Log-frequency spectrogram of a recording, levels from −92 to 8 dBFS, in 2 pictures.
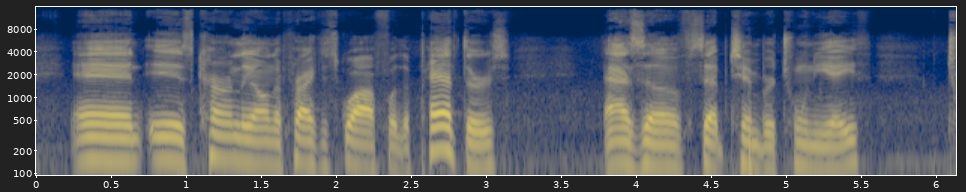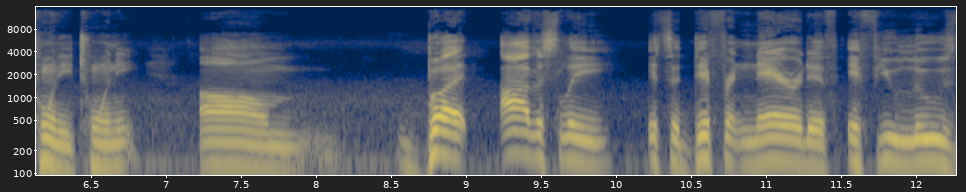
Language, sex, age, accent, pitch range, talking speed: English, male, 30-49, American, 125-150 Hz, 120 wpm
